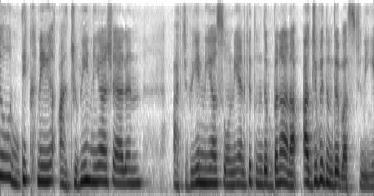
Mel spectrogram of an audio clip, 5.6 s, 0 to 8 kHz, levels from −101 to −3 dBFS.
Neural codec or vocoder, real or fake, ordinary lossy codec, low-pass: codec, 16 kHz, 2 kbps, FunCodec, trained on Chinese and English, 25 frames a second; fake; none; 7.2 kHz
